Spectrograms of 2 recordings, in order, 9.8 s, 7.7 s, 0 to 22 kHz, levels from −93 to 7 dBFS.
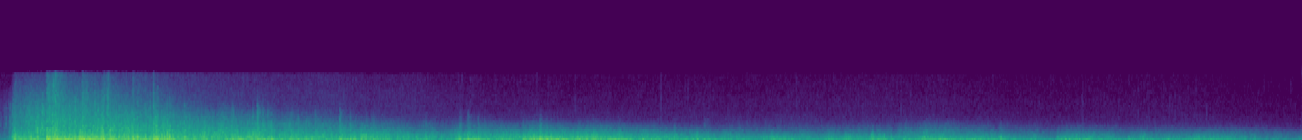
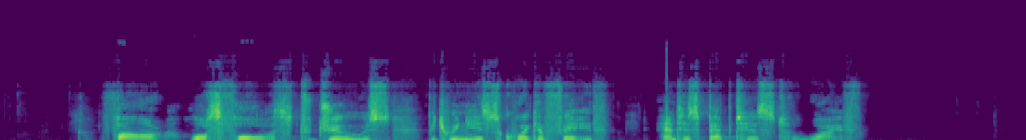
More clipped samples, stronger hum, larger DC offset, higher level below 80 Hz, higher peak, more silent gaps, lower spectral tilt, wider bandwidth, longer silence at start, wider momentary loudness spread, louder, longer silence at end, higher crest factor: neither; neither; neither; first, -28 dBFS vs -66 dBFS; about the same, -2 dBFS vs 0 dBFS; neither; first, -7 dB/octave vs -3.5 dB/octave; about the same, 10.5 kHz vs 10.5 kHz; second, 0 s vs 0.8 s; first, 19 LU vs 12 LU; second, -23 LUFS vs -19 LUFS; second, 0 s vs 1.25 s; about the same, 22 dB vs 22 dB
